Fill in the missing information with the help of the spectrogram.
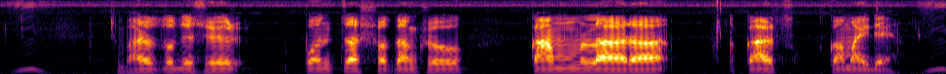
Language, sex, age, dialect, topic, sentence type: Bengali, male, <18, Rajbangshi, agriculture, statement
